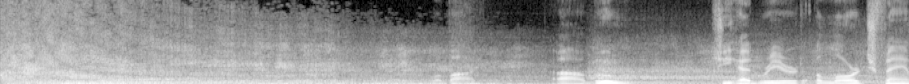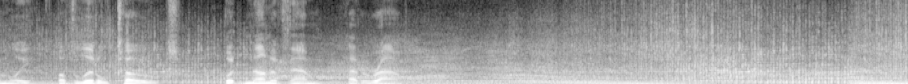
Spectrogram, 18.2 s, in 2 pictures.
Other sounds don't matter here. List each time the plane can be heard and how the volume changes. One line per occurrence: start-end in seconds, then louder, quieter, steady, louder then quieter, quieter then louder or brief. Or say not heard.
0.0-18.1 quieter then louder.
